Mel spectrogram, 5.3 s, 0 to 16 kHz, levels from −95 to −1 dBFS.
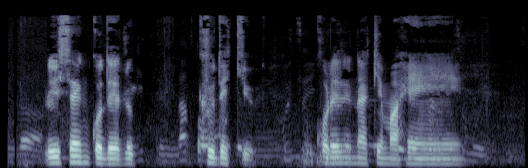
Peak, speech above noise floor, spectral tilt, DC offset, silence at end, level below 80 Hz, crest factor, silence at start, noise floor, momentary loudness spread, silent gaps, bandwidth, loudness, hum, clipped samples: -6 dBFS; 32 dB; -5 dB/octave; under 0.1%; 0.65 s; -70 dBFS; 22 dB; 0.2 s; -58 dBFS; 19 LU; none; 11.5 kHz; -27 LUFS; none; under 0.1%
